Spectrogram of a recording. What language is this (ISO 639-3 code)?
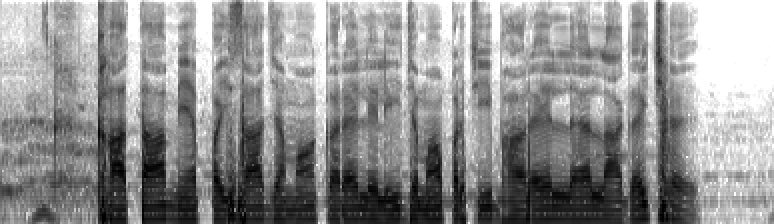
mai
